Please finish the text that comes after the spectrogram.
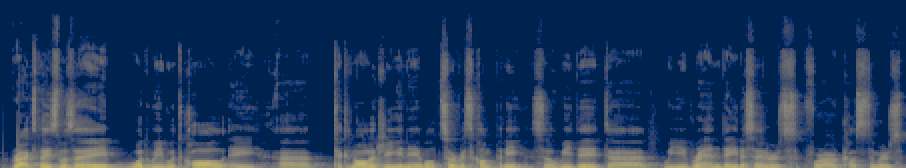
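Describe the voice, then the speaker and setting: A middle-aged man from Switzerland, a guest giving measured interview answers full of filler sounds. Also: lowish voice, mellow. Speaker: guest, former finance executive.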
